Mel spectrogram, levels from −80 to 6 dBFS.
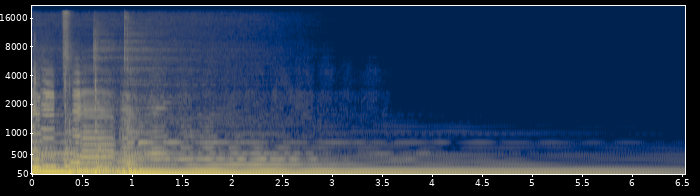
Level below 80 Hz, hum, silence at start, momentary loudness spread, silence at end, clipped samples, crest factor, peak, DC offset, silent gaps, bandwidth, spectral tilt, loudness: -20 dBFS; none; 0 s; 19 LU; 0 s; under 0.1%; 14 dB; -2 dBFS; under 0.1%; none; 19.5 kHz; -6.5 dB/octave; -17 LUFS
